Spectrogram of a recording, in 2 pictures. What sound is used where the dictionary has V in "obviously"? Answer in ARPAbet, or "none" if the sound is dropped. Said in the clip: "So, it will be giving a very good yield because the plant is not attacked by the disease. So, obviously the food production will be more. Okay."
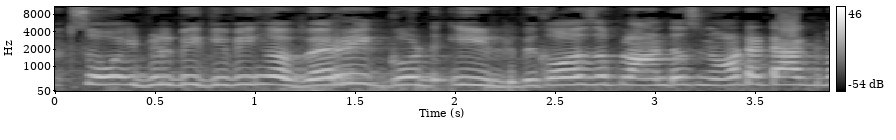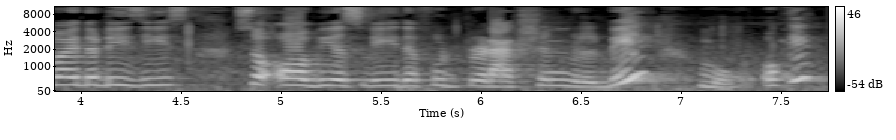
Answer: V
